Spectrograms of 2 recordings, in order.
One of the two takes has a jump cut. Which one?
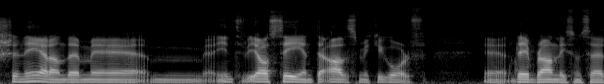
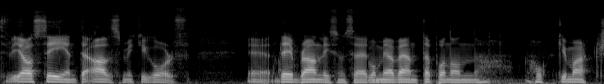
second; 1 cut; at 3.7 s

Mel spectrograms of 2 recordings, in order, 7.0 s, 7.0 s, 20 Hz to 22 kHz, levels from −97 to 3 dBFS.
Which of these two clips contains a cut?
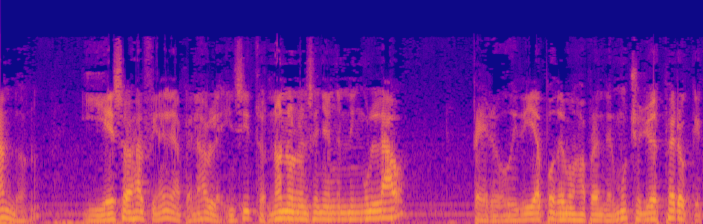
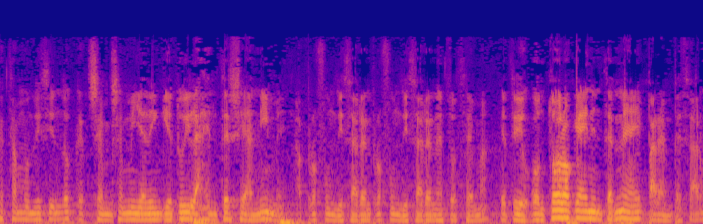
second; 2 cuts; at 1.1 s, 3.7 s

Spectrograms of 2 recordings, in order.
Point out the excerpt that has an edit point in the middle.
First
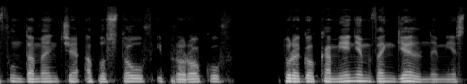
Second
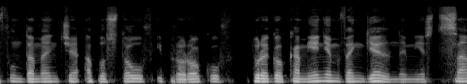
second; 1 cut; at 2.4 s

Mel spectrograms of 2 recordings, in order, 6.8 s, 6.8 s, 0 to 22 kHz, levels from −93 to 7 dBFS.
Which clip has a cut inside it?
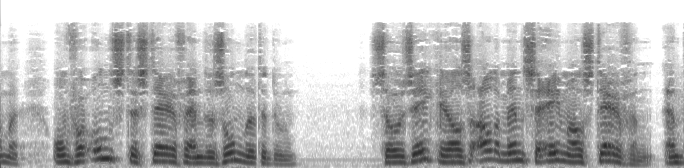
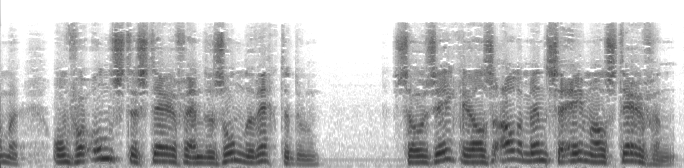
first; 1 cut; at 2.5 s

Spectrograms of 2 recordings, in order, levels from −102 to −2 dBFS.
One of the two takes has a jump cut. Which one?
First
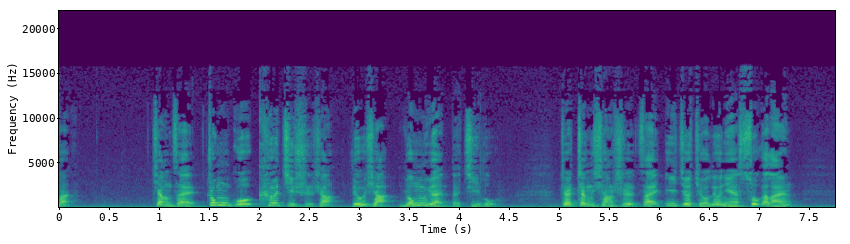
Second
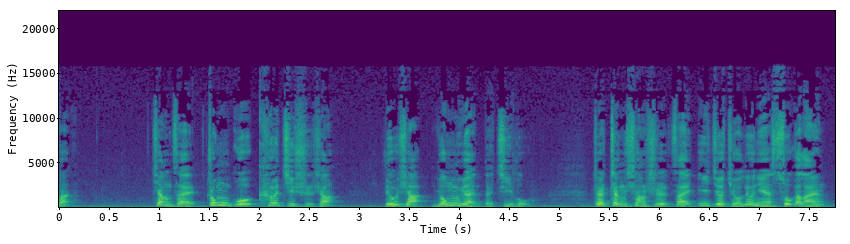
first; 1 cut; at 2.8 s

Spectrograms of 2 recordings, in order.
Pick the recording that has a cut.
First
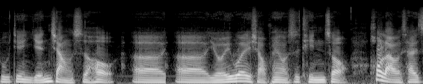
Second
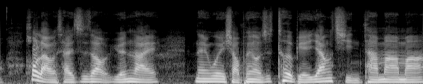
first; 1 cut; at 1.6 s

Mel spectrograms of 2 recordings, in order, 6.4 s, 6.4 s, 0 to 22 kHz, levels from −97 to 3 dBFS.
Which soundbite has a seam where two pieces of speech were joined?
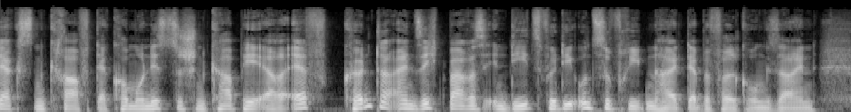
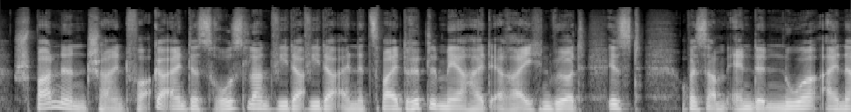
second; 4 cuts; at 1.1 s, 2.3 s, 4.5 s, 5.1 s

